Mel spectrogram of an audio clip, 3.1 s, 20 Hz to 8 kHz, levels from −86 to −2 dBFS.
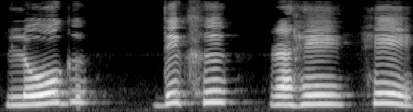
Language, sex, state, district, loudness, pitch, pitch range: Hindi, female, Madhya Pradesh, Bhopal, -16 LUFS, 245 Hz, 230-275 Hz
